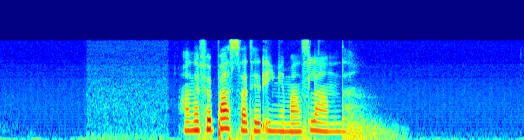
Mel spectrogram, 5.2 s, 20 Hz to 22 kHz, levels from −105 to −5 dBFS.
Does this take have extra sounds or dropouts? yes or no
no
